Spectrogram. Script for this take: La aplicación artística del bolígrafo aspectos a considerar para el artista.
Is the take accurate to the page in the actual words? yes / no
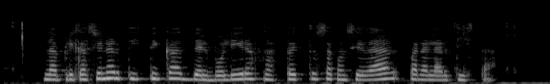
yes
